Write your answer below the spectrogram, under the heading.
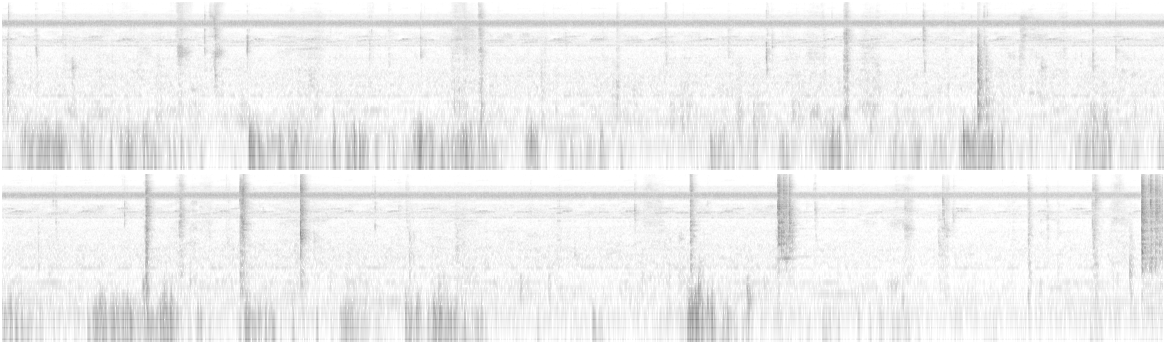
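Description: Crickets chirping steadily, with close-up hand-eating sounds over them: soft chewing and now and then a sharp click against a metal plate, the loudest a little past three-quarters through.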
